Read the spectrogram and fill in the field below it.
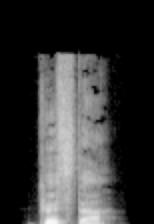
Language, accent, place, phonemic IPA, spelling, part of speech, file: German, Germany, Berlin, /ˈkʏstɐ/, Küster, noun, De-Küster.ogg
- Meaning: sexton (church official)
